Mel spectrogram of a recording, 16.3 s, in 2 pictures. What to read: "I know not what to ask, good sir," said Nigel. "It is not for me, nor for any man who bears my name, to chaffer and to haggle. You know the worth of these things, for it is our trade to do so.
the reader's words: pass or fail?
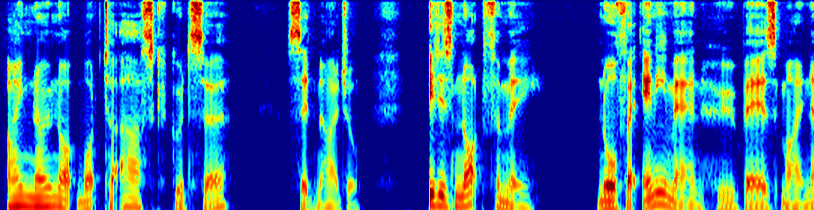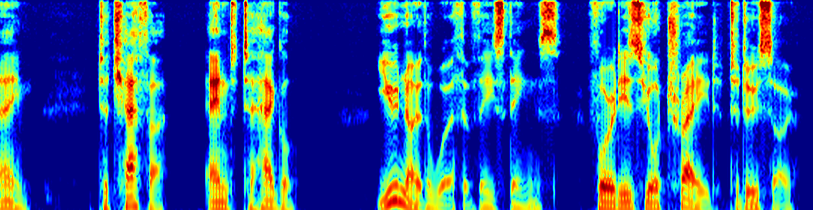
fail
